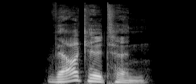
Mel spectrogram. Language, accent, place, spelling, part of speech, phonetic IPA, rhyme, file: German, Germany, Berlin, werkelten, verb, [ˈvɛʁkl̩tn̩], -ɛʁkl̩tn̩, De-werkelten.ogg
- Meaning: inflection of werkeln: 1. first/third-person plural preterite 2. first/third-person plural subjunctive II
